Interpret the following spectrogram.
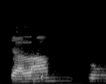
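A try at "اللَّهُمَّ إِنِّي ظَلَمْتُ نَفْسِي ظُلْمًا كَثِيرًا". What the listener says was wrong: আচ্ছা, এখানে এই ওয়ের উচ্চারণটা তো আর কি জালের মতো হয়ে গেল। ওয়ালাম তো, জি আপনার জালাম তো হয়ে গেছিল। ওয়ালাম তো, জি।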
